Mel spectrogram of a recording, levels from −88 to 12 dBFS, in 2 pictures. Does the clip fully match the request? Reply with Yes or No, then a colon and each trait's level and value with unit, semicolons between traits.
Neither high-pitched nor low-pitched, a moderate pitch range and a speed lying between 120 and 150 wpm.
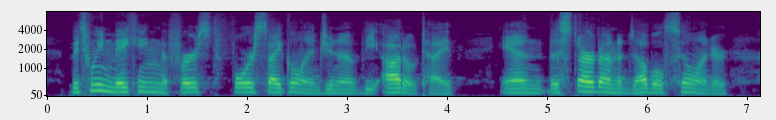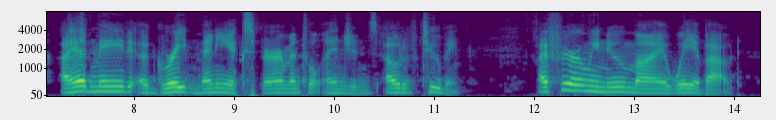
Yes: medium, 145 Hz; average, 3.4 semitones; average, 145 wpm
